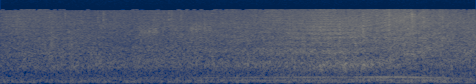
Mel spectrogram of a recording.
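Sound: car driving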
